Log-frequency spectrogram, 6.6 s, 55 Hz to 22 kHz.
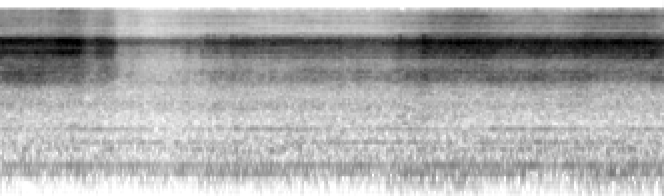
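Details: Astro Pneumatic 7856 air-powered cooling system pressure tester on shop air, set to about 15 psi: steady high-pitched hiss rising and dipping slightly with flow; air apparently leaking at a connector, suspected, not confirmed.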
